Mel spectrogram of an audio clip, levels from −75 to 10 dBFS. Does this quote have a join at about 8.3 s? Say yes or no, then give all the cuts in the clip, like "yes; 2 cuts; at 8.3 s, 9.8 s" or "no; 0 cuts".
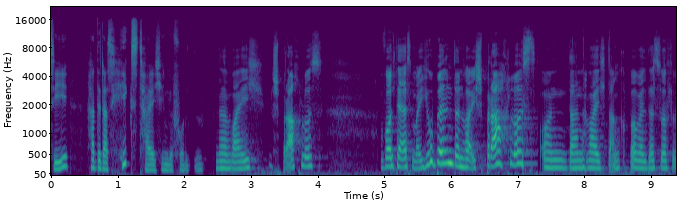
yes; 1 cut; at 8.3 s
